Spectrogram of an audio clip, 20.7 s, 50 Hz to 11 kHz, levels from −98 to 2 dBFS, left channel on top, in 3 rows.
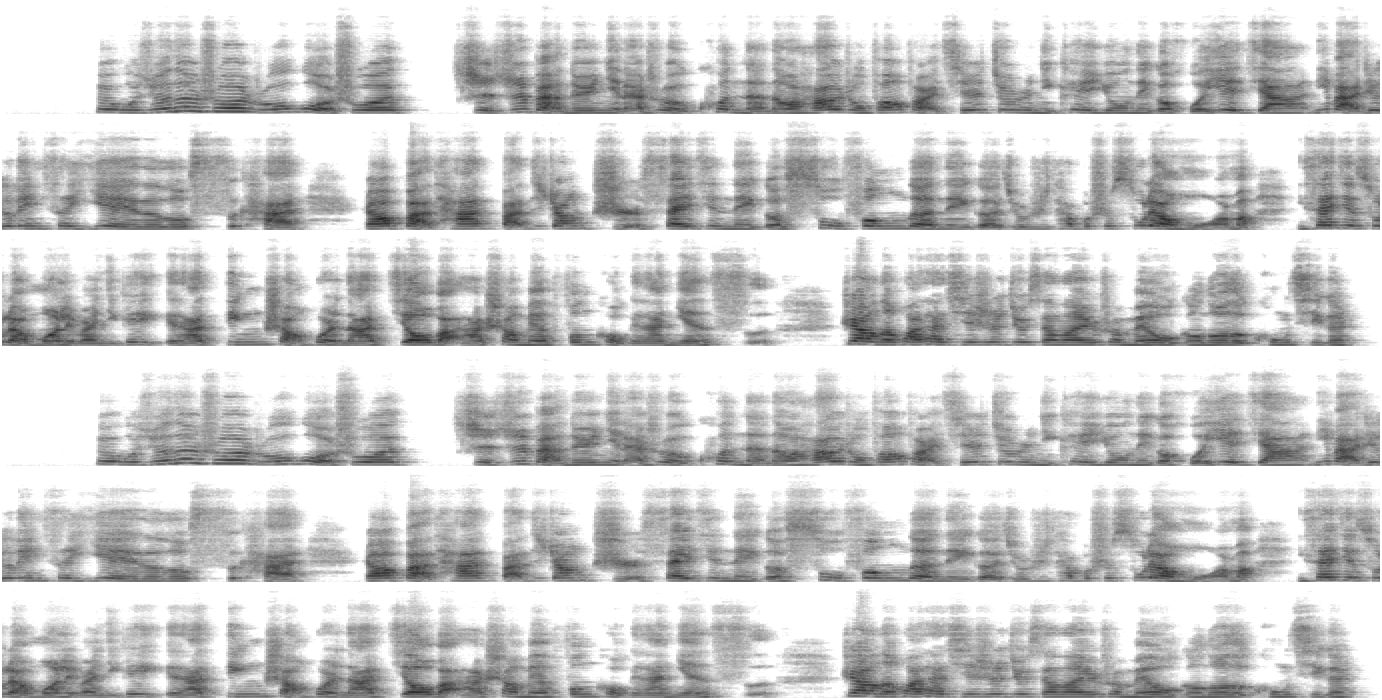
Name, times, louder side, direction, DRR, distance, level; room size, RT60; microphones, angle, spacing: voice 1, 0.5-2.0 2.3-20.5, left 3 dB, 20° left, 1.2 m, -29 dB
5.6 x 2.3 x 2.3 m
head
